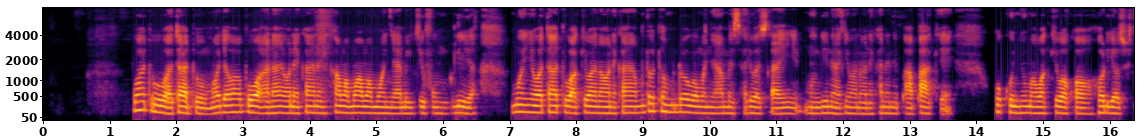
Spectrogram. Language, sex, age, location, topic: Swahili, male, 25-35, Wajir, health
